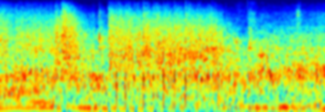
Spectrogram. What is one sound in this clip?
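A rally car engine revs hard and fades away.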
